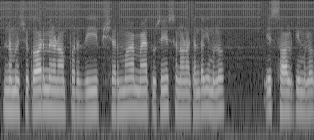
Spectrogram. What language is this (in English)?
Dogri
